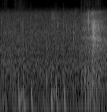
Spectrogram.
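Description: Horses' hooves clip-clop in Mount & Blade: Warband's A Clash of Kings mod as a mounted party moves, a steady series of soft, close hoofbeats in an even walking rhythm over a faint background hiss.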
